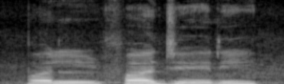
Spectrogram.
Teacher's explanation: زیر کی حالت میں را باریک پڑھی جاتی ہے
